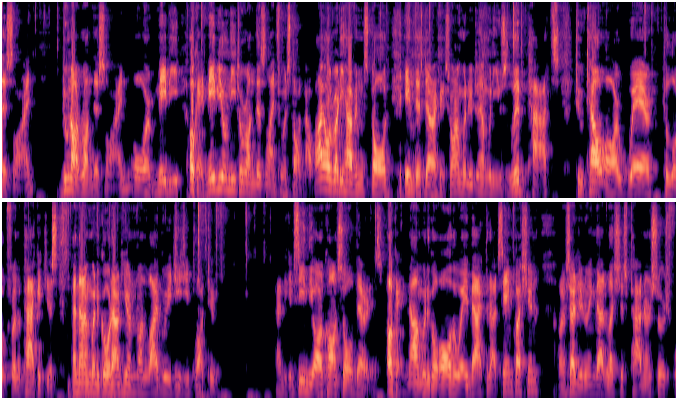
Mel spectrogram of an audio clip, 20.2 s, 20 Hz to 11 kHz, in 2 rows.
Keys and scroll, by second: 0.7-1.4 typing, 2.5-4.4 typing, 5.5-9.5 typing, 9.2 ctrl+l, 10.0 ctrl+h, 11.1-14.8 typing, 16.0 ctrl+h, 16.2 j, 16.4-18.8 j.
